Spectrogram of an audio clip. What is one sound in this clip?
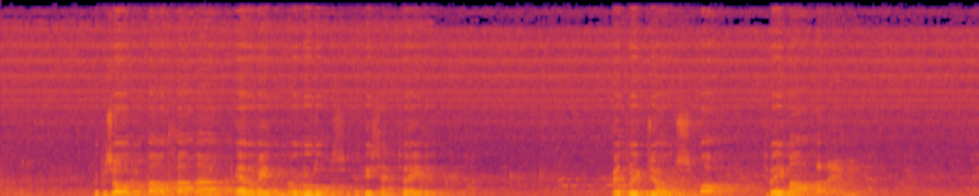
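A crowd chants loudly in a large echoing hall.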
